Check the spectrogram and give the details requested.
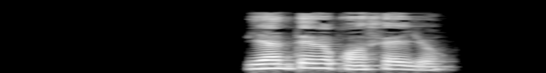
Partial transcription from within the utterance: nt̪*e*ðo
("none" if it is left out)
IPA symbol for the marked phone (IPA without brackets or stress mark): e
